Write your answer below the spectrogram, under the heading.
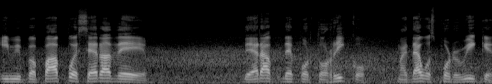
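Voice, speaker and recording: A man talks with a bright, sharp tone. His pitch is medium and his intonation fairly even. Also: fairly quick pace. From Los Angeles, California. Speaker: live stream plane spotting commentator. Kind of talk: live commentary. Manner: casual, chatty.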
